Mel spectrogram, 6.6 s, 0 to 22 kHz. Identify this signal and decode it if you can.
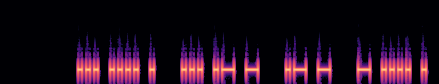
Morse code, heard as a keyed tone, about 20 wpm, 700 Hz. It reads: SHE SAT AT THE
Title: Sentences with 4-Word Phrases - 20wpm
